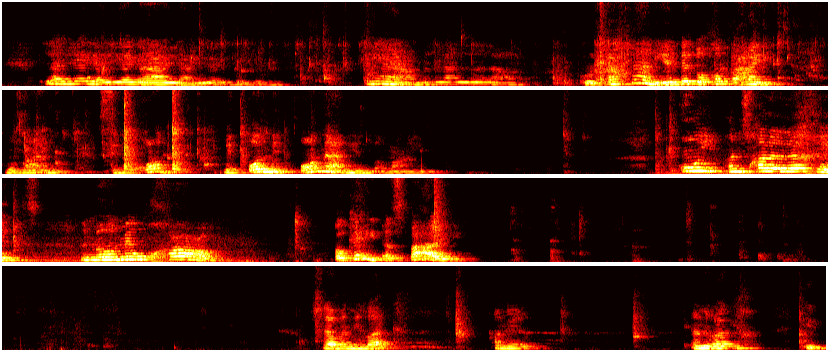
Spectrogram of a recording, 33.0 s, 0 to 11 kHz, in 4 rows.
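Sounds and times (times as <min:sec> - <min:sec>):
light water splashing: 0:00.9 - 0:11.3, 0:13.2 - 0:19.8
child sing-song voice: 0:14.9 - 0:18.8.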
